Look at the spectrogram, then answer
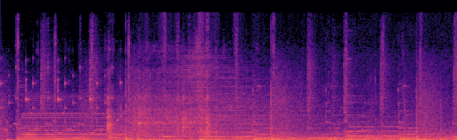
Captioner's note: car engine starting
